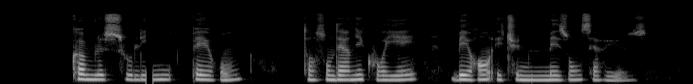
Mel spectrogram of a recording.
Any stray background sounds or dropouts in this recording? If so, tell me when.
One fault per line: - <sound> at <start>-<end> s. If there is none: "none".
- dropout at 1.5-1.5 s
